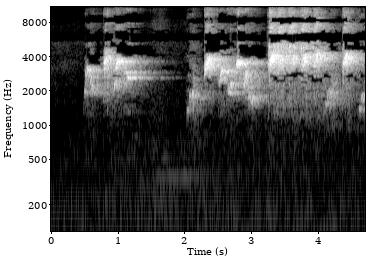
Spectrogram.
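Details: Contest-trained red-whiskered bulbul singing three lively warbled phrases of bright, slurred whistles, the last ones loud and dense, with short gaps between them.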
